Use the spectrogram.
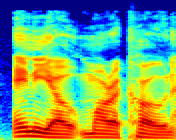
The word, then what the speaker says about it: Ennio Morricone: me so let me say his name correctly ennio morricone and it originally al-assad far as I'm aware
